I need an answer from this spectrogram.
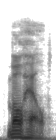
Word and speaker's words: mohel: Moel. A moel, that's spelled m o h e l, is a person, a human being.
